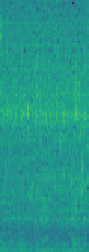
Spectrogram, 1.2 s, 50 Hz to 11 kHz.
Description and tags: Drain Loop 1
This stereo looping sound is from my Bathroom Sink Drain sound file. It captures 1 second worth of sound before the loud, high pitched squealing noise.
bathroom, drain, loop, running, sink, water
